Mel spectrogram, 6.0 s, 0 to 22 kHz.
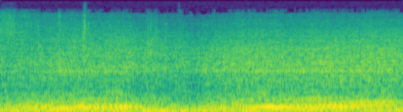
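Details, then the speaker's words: Big-turbo LS6-swapped Volvo wagon, about 650 whp, driving with new quiet 3.5-inch stainless exhaust: under quiet exhaust drone, a steady mid-pitched whine rising and falling with road speed; the rear diff is now the loudest part. "the diff is now by far the loudest part i don't know if you guys can hear it it's kind of like a wine"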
